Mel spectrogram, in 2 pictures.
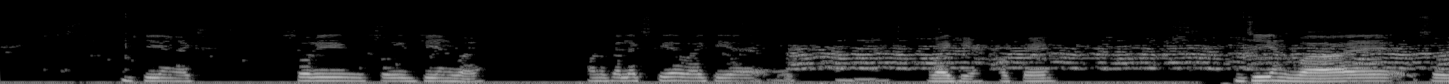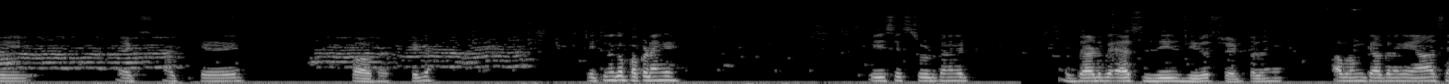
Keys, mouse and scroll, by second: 1.2 g, 2.0 Tab, 2.8 ctrl+z, 3.1 ctrl+z, 4.3 g, 5.3-6.5 middle drag, 6.5 ctrl+z, 6.7 ctrl+z, 7.0 ctrl+z, 7.5 middle click, 8.1 ctrl+z, 8.8 ctrl+z, 10.2 click, 12.4 g, 15.9 middle click, 16.7 KP_3, 17.2 scroll up 1, 17.5 Tab, 18.0-18.5 scroll down 2, 18.5 Tab, 19.0 click, 19.5 scroll down 1, 19.7-21.2 shift+middle drag, 21.2 o, 21.5-22.0 scroll up 1, 22.0 shift+z, 22.3 shift+middle click, 22.7-23.1 scroll down 1, 23.1 e, 25.7 s, 27.1 Tab, 27.3 scroll down 2, 27.4 middle click, 28.0 shift+z, 28.2 middle click.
